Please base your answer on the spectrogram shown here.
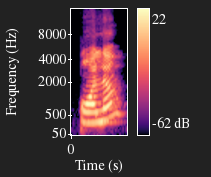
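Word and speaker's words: column: अगर एन से पहले एम आए तो एन साइलेंट रहेगा।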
